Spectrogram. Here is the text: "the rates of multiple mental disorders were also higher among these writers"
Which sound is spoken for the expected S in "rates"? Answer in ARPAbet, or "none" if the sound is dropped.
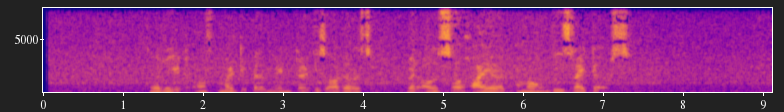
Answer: none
